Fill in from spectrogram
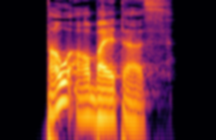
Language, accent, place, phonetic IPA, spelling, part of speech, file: German, Germany, Berlin, [ˈbaʊ̯ʔaʁˌbaɪ̯tɐs], Bauarbeiters, noun, De-Bauarbeiters.ogg
- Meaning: genitive singular of Bauarbeiter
